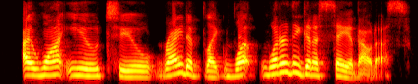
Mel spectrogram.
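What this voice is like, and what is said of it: Teary, emotional voice. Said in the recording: “I'm going to get a little teary.”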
